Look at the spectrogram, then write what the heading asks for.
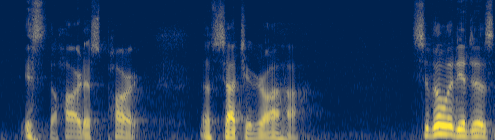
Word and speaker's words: satyagraha: of to do this quote I have to pronounce this word it's his word for his non-violence movement so bear with me it's satyagraha satyagraha thank you you know I played the little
